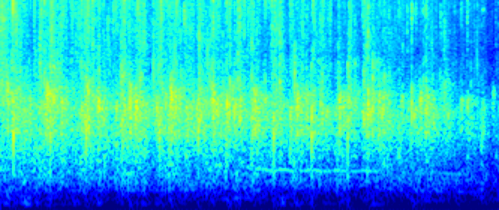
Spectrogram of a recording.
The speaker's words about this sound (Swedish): Det är så. Det är verkligen så. Det är så. En applåd kan de få. Tack Jesus.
